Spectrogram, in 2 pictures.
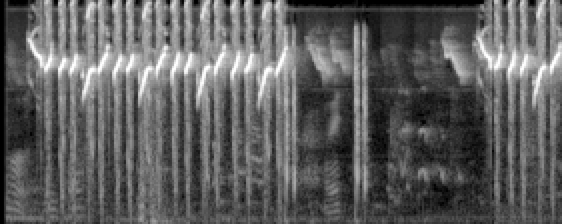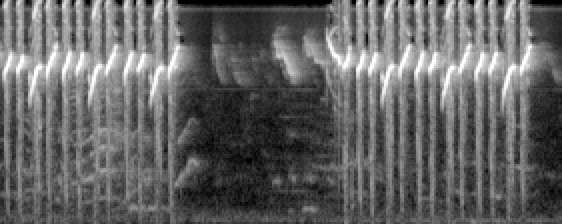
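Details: Oriental white-eye (pleci) giving three bursts of rapid, high, sharp chipping notes, about eight per second, each burst nearly three seconds with short pauses; a "tembakan" shooting song full of Javan munia (glatik) imitations.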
